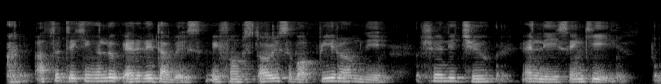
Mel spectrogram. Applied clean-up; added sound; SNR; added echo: neural mask model Resemble Enhance denoiser.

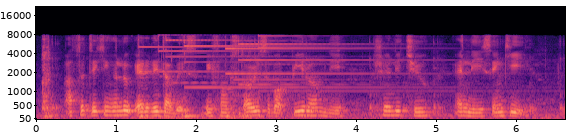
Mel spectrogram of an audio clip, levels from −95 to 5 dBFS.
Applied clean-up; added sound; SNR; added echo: none; Clock; 7 dB; none.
